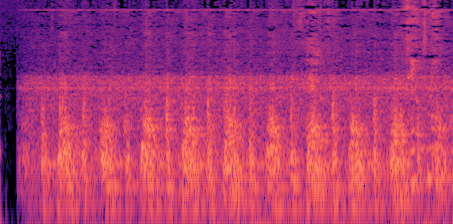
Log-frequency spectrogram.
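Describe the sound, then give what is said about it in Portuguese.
A fetal heartbeat on an ultrasound Doppler: a fast, steady whooshing pulse of about two or three beats per second, thumping continuously over a low hum with no voices. “Mas vamos lá ouvir esse momento tão especial, tão emocionante para os papás, que é ouvir o coração a bater.”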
